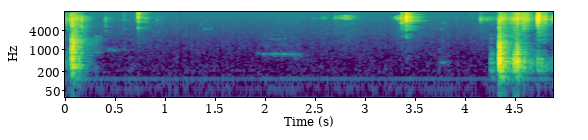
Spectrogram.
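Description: Scissors snipping the ends of embroidery floss, a few faint, short clicks and snips spread out with quiet gaps, then a louder cutting rustle at the end.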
